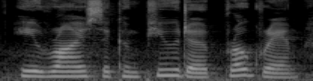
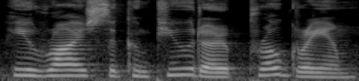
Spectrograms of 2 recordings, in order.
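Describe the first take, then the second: First: Said in the usual way. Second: "He writes a computer program" slow and loud, each word clear; slow loud model. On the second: Shown as a demonstration. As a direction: read slowly and loudly for students to copy. (đọc chậm và to cho học sinh nhắc lại) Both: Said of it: "câu cuối là cái gì nhỉ".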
